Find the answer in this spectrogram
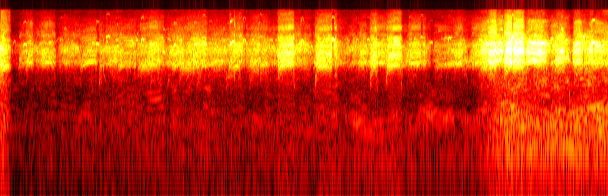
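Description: Dense high chirping of caged partridges and other birds, with crowd voices growing louder near the end.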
